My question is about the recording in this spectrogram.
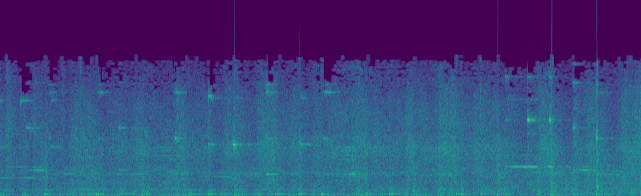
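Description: Student marching band playing: snare and bass drums keep up a dense, steady drumming, with scattered high notes from a bell lyre.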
